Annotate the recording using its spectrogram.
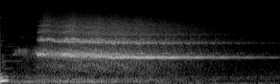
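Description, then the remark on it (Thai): A loud, sustained screech of car tires skidding on pavement, starting abruptly and holding a steady high squeal for about two seconds before gradually fading, as a car brakes hard on meeting an oncoming car in poor visibility. No voices. “เสียงล้อรถบดพื้นดังสนั่นในวินาทีต่อมา ทัศนวิสัยที่เลวร้ายทำให้แม่ไม่เห็นว่ามีรถคันหนึ่งวิ่งสวนทางมา และรถคันนั้นก็ไม่เห็นรถของแม่เช่นเดียวกัน กว่าที่รถทั้งสองคันจะเห็นกันและกัน ก็เป็นระยะที่กระชั้นชิดมากแล้ว รถคันนั้นเลือกที่จะเบรก”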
